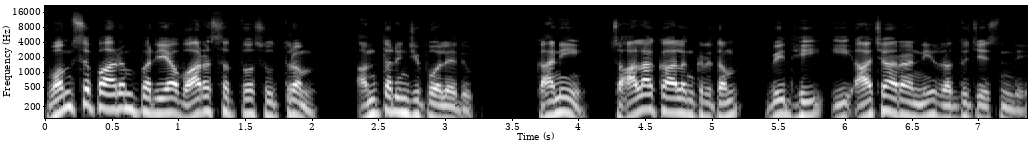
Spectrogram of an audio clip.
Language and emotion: Telugu, neutral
